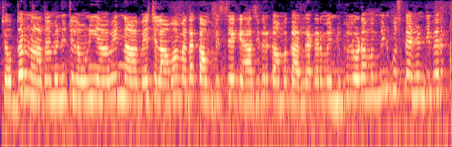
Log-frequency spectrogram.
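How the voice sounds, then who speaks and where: A woman's voice: high-pitched, steady tone, fairly bright tone, slight background noise. Woman playing a fed-up overworked elder daughter-in-law. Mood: indignant. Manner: rapid, scolding, indignant complaints. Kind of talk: amateur village family skit. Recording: roomy echo, distant from the mic.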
